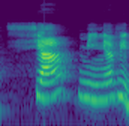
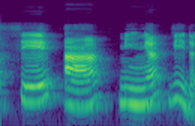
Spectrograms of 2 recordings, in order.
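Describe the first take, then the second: First: The two vowels merge into one syllable. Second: The two vowels are said as separate syllables. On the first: The speaker calls it right. "Eu falo se a" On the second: The speaker calls it wrong. "eu não vou falar"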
